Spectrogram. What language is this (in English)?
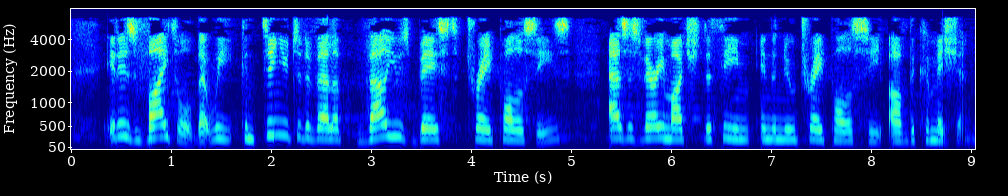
English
